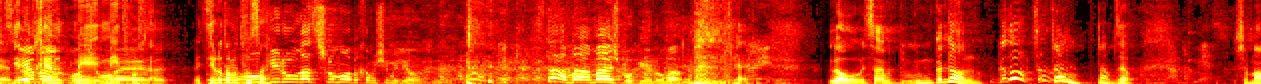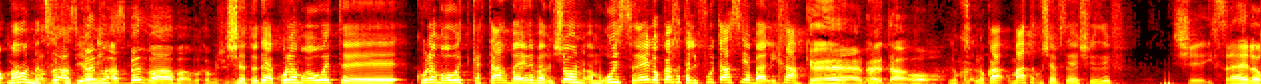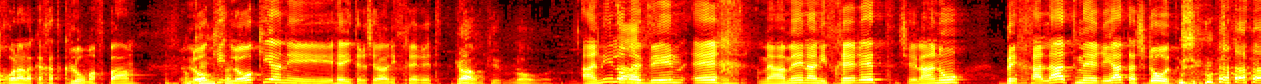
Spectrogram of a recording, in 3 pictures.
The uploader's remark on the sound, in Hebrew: הפרק שהוקלט מול קהל במהלך מסיבת המונדיאל הראשונה של ציון 3 – אנחנו שיכורים, סורי.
